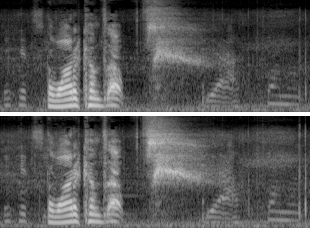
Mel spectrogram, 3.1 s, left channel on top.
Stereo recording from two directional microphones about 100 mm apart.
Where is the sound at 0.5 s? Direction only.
65° left (ahead or behind).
